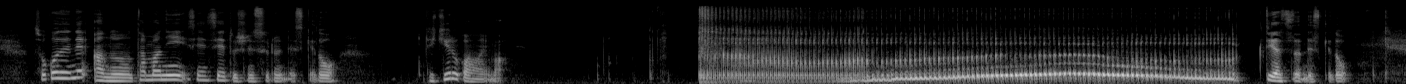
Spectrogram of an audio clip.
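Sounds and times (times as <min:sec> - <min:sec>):
speech: 0:00.4 - 0:03.6, 0:04.2 - 0:05.2, 0:12.7 - 0:14.0
lip roll vocal warm-up exercise: 0:06.0 - 0:12.8.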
